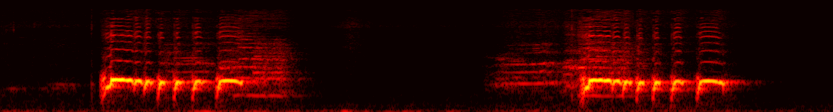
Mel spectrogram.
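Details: Two loud, rapidly pulsed bubbling coo phrases from a big-voiced local zebra dove, sung to lure lazy doves into singing, separated by a silent gap of about a second.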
